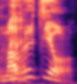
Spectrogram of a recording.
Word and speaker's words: 마우리치오: 이거 이탈리아식으로 발음을 해야지 매우기 쉬워. 마우리치오.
